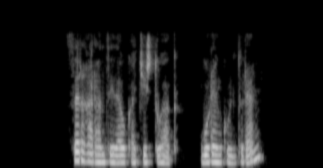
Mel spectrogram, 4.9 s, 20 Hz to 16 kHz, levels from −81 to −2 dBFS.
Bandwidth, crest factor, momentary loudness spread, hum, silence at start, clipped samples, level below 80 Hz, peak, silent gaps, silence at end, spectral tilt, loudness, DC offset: 7.6 kHz; 18 dB; 6 LU; none; 1.1 s; under 0.1%; -68 dBFS; -8 dBFS; none; 0.9 s; -6.5 dB/octave; -24 LUFS; under 0.1%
